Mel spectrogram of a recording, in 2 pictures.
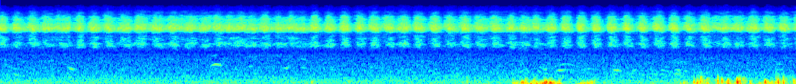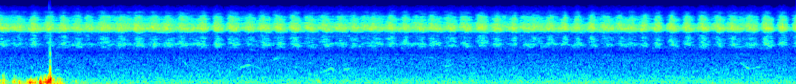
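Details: A steady, high-pitched cicada drone fills the air on a deserted Sardinian beach in summer heat, with a fine rapid pulse; low rumbling thuds and a sharp knock break in briefly near the middle.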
